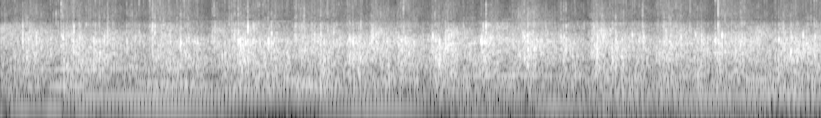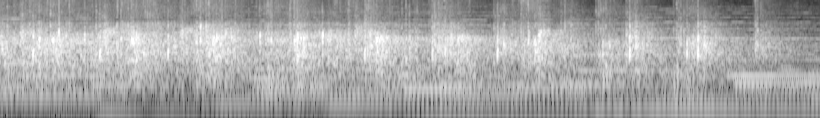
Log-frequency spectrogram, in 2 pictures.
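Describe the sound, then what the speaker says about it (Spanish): A church congregation breaks into sustained, dense applause, many hands clapping together steadily and fairly loud, with a low sustained tone beneath. "Denle un aplauso a la gloria de Dios."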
